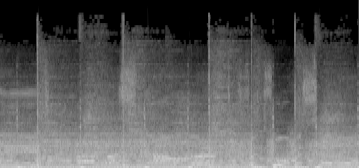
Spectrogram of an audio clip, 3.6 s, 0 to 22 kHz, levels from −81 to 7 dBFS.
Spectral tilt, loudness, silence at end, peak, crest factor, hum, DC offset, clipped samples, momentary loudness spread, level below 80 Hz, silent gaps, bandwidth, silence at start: -4 dB/octave; -11 LUFS; 0 s; 0 dBFS; 12 dB; none; under 0.1%; under 0.1%; 2 LU; -16 dBFS; none; over 20 kHz; 0 s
